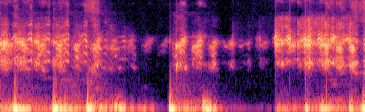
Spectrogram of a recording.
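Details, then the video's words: Chorus of small frogs in rural Cambodian rice fields: rapid, raspy high pulses in bursts that stop for about a second, then resume, with dull low thumps at the start of several bursts. "សំឡេងក្អាត់យំស្រុកស្រែ Small Frogs Sounds"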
